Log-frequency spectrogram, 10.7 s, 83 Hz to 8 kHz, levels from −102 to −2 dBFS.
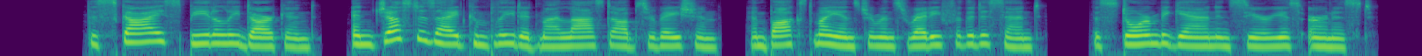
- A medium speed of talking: Yes, average, 150 wpm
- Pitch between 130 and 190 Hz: No, high, 200 Hz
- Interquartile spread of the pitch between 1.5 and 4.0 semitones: Yes, average, 3.2 semitones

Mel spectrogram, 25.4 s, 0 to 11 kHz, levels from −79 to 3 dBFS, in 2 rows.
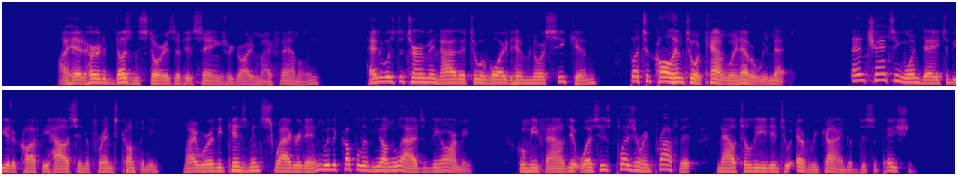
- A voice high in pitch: No, low, 130 Hz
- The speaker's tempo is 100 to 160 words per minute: No, average, 180 wpm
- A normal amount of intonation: No, wide, 5.9 semitones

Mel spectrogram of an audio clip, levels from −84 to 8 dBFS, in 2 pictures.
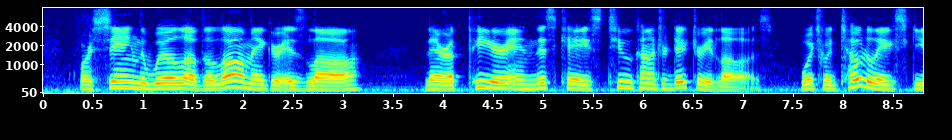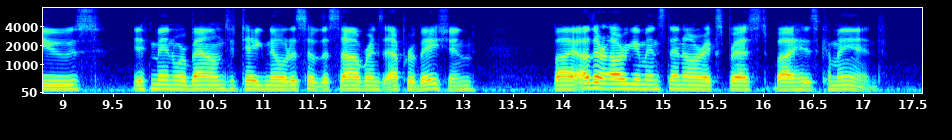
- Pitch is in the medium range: Yes, medium, 150 Hz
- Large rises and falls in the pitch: No, average, 3.0 semitones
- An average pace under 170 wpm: Yes, average, 145 wpm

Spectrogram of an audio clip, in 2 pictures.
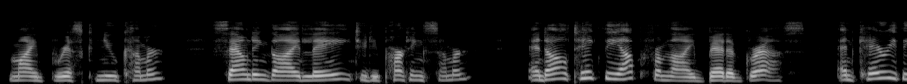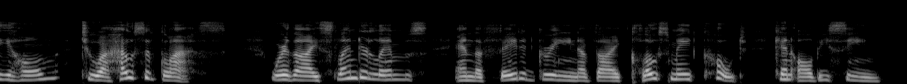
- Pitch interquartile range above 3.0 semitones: Yes, average, 4.2 semitones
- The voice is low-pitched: No, high, 210 Hz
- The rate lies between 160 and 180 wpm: No, average, 150 wpm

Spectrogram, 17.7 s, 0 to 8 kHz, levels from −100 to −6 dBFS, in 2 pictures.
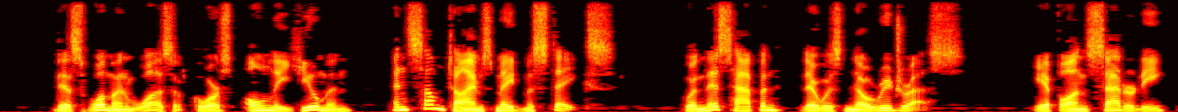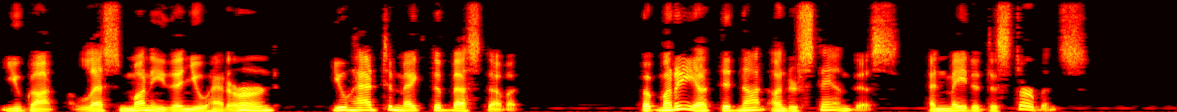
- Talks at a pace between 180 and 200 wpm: No, average, 155 wpm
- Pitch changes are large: Yes, wide, 7.1 semitones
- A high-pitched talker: No, medium, 140 Hz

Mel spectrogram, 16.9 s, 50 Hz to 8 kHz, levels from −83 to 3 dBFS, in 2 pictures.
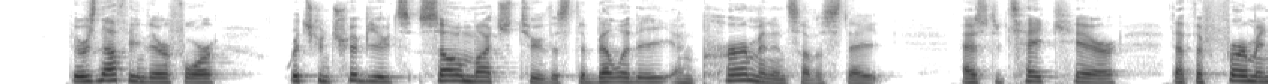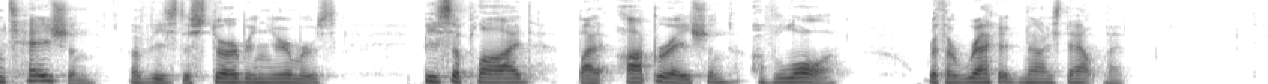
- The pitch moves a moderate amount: Yes, average, 4.2 semitones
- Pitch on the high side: No, medium, 140 Hz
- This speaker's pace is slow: Yes, slow, 130 wpm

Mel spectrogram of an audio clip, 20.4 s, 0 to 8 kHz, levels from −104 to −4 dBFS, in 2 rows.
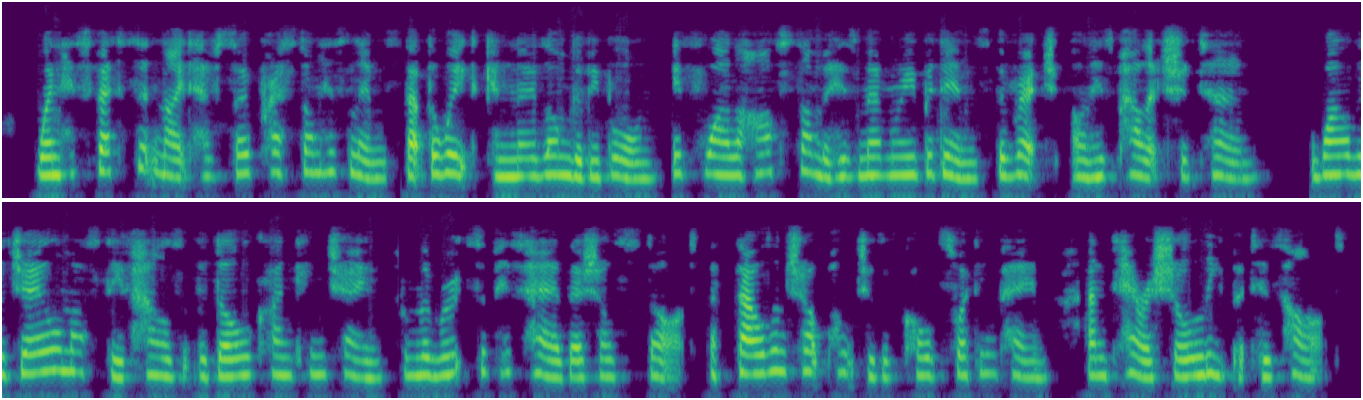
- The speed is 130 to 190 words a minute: No, average, 200 wpm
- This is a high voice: Yes, high, 240 Hz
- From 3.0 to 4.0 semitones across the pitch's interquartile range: No, narrow, 2.6 semitones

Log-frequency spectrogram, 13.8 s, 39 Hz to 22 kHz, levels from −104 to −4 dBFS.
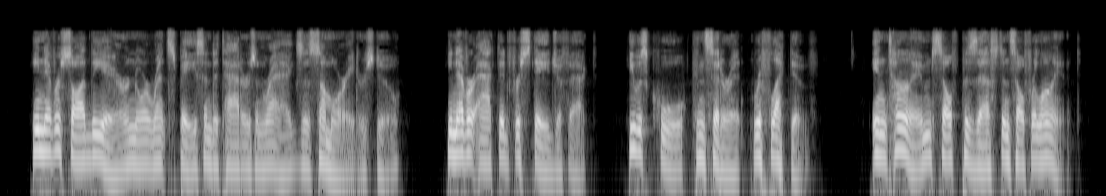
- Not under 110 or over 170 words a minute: Yes, average, 155 wpm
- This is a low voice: Yes, low, 120 Hz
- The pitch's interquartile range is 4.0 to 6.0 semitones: Yes, average, 5.3 semitones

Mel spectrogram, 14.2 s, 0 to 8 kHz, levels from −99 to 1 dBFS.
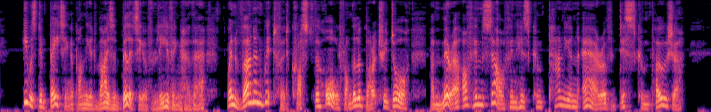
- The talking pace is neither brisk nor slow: No, slow, 125 wpm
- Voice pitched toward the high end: No, medium, 145 Hz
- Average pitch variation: No, wide, 8.5 semitones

